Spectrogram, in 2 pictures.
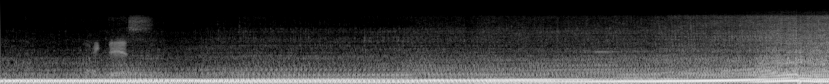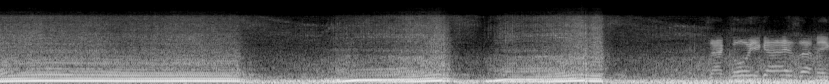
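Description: Turbocharged 1000 whp BMW G8 revving hard with tires spinning, a loud sustained engine roar that rises and wavers in pitch through several surges, with brief voices talking over it.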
